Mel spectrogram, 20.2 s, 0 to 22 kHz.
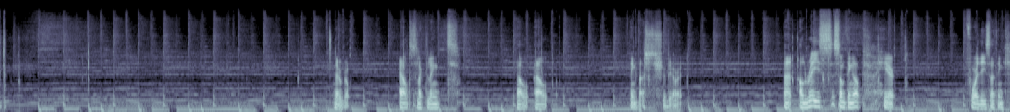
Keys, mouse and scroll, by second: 1.3 a, 1.5 g, 4.7 Tab, 5.3 middle click, 5.7 Tab, 6.7 click, 7.7 l, 10.1 l, 10.5 l, 10.8 middle click, 12.7 KP_7, 13.5-14.6 middle drag, 15.2 middle click, 15.7 Tab, 16.3 Tab, 16.7 middle click, 17.9-19.1 middle drag, 19.3-20.2 middle drag.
